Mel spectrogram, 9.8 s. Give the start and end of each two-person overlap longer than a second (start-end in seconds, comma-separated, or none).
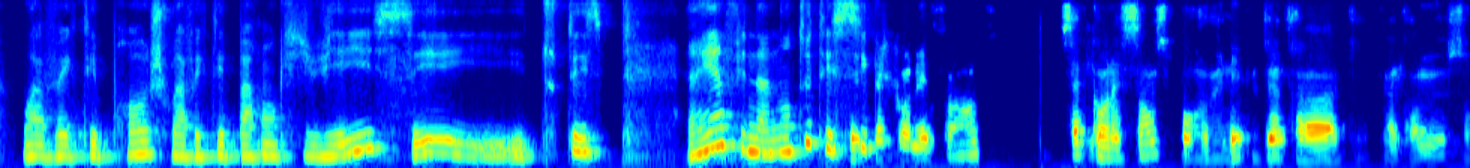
none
